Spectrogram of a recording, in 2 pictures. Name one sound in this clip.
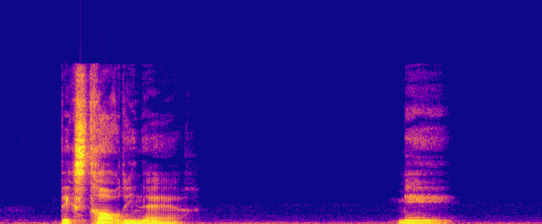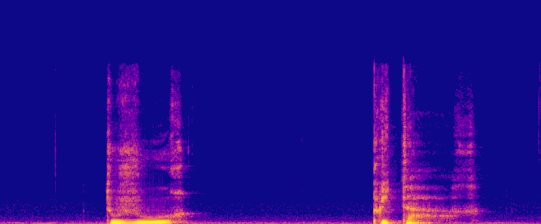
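A man speaks close to a microphone with animation, in short bursts with pauses.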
